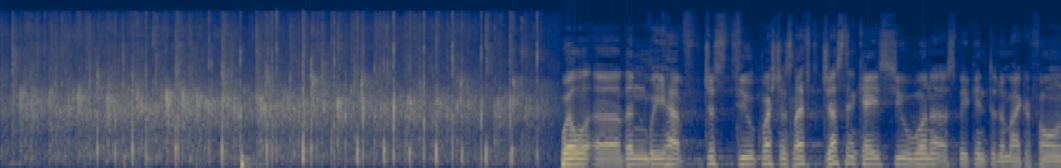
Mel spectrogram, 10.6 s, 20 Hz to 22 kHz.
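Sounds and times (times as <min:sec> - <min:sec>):
room full of people applauding: 0:00.0 - 0:05.6
speech: 0:05.6 - 0:10.6.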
